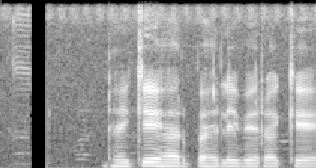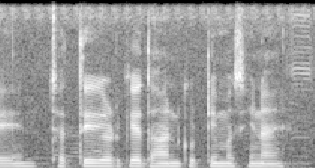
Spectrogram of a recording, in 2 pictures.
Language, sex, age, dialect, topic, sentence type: Chhattisgarhi, male, 18-24, Central, agriculture, statement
